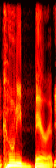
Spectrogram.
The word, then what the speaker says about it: Coney Barrett: Coney Barrett. – Yeah, I believe that's how it's pronounced.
